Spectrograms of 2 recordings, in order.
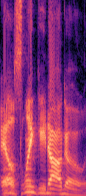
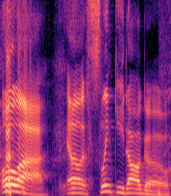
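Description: First: Slow, louder Spanish announcer with a laugh; Spanish announcer accent. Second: Slow, drawn-out Spanish ride announcer; Spanish announcer accent. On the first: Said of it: "That's more accurate". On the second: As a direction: announce it like a Spanish theme park voice. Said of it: "the Spanish voice comes on". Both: Retold or imitated.

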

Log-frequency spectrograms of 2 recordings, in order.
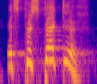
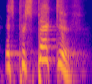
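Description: First: "It's perspective" again slower and higher, each syllable weighted; slow emphatic repeat. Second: Said in the usual way. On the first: Real, not acted. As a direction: drive "perspective" home slowly. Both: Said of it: "repeats phrase for emphasis".

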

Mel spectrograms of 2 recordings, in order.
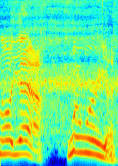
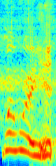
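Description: First: Mock scolding mom. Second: Higher, louder repeat of the scolding question; mother scolding her lost son, now louder; louder scolding mom. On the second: Retold or imitated. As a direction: hit it harder the second time, like a mom losing patience. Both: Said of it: "she was like".

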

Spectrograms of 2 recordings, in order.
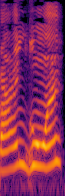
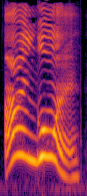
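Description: First: Said in the usual way. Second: I ain't going pushed up high and hard; louder, firmer refusal. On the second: Real, not acted. Podcaster refusing God's sending exes, firm raised refusal. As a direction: insist this time, no budging.

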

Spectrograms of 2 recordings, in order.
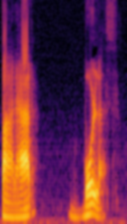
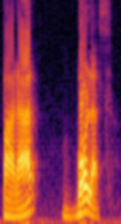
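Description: First: "Parar" rising, pause, then "bolas" falling; split into words. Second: "Parar bolas" said slowly and clearly, stress on "bolas"; slow model pronunciation. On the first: Teacher separates "Parar" and "bolas" with a pause. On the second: Teacher models "Parar bolas" slowly, clear and deliberate. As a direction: spell out "Parar bolas" slowly for learners to copy. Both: Shown as a demonstration. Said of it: "Empecemos diciendo la expresión como tal".

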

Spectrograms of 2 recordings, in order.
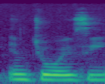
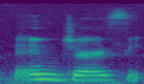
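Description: First: "Jersey" said as "Joisey" with an oy vowel; Jersey accent. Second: Jersey accent. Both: Shown as a demonstration. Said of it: "how you say mozzarella in New Jersey language".

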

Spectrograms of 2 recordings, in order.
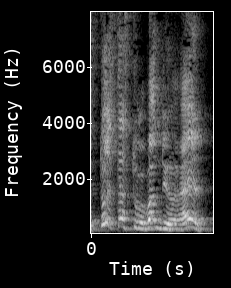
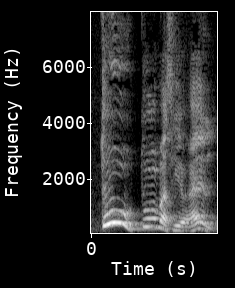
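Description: First: Said in the usual way. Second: Slow, louder, pointed; forceful retort. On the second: Acted. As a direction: throw the accusation back hard. Elías throws the accusation back.

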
